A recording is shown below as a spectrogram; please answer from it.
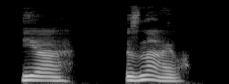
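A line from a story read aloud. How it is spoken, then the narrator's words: Furious exhale. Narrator (Russian): выдохнул Вельт яростно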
